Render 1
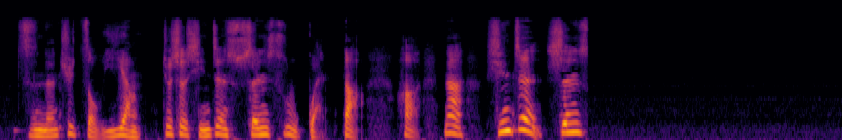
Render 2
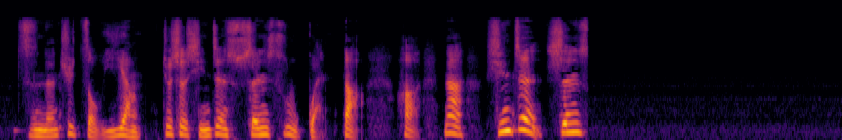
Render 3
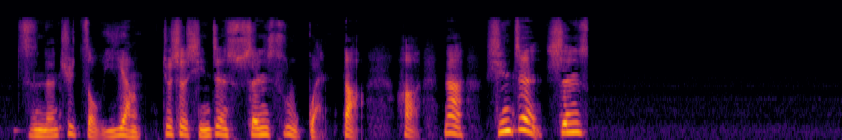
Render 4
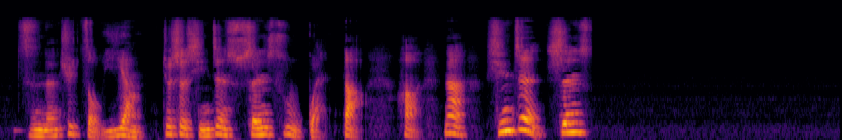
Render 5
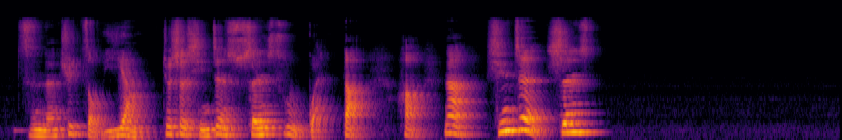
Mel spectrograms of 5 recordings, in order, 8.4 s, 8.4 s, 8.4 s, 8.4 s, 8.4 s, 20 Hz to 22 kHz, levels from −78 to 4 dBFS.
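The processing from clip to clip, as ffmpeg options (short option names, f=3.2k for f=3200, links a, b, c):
-af "highpass=f=150:p=1,volume=2.5dB"
-af anull
-filter_complex "[0:a]asplit=2[a][b];[b]adelay=42,volume=-8.5dB[c];[a][c]amix=inputs=2:normalize=0,volume=-1dB"
-filter_complex "[0:a]asplit=2[a][b];[b]adelay=68,lowpass=f=4.9k:p=1,volume=-7.5dB,asplit=2[c][d];[d]adelay=68,lowpass=f=4.9k:p=1,volume=0.37,asplit=2[e][f];[f]adelay=68,lowpass=f=4.9k:p=1,volume=0.37,asplit=2[g][h];[h]adelay=68,lowpass=f=4.9k:p=1,volume=0.37[i];[a][c][e][g][i]amix=inputs=5:normalize=0"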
